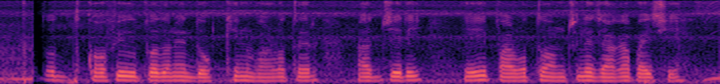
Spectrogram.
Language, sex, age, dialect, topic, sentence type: Bengali, male, 18-24, Rajbangshi, agriculture, statement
